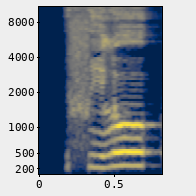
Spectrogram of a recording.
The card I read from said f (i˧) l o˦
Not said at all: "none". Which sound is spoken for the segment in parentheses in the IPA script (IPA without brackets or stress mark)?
i˧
